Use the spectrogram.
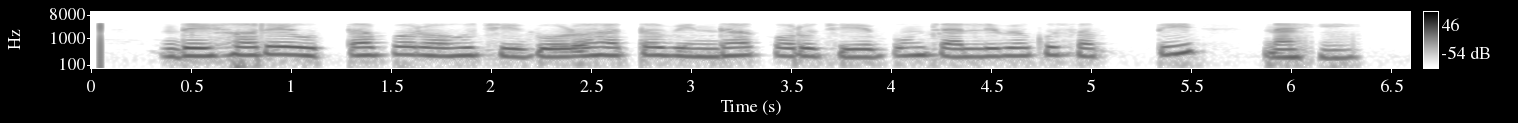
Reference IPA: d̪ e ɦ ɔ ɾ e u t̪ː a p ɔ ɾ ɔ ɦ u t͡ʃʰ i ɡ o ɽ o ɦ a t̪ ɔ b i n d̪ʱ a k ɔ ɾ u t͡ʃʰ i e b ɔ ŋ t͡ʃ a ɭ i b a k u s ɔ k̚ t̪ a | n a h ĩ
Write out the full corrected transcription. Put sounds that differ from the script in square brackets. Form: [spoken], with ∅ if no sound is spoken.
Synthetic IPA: d̪ e ɦ ɔ ɾ e u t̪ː a p ɔ ɾ ɔ ɦ u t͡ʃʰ i ɡ o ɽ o ɦ a t̪ ɔ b i n d̪ʱ a k ɔ ɾ u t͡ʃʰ i e b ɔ ŋ t͡ʃ a [l] i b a k u s ɔ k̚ t̪ [i] | n a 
